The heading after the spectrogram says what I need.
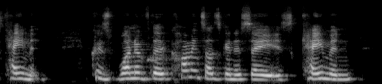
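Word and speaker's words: Camon: I mean, in the audiobook, it's Kammen.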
